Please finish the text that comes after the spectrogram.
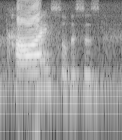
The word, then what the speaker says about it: chi: is the Greek letter Kai so this is it's spelled like it looks like chai but it's pronounced Kai like k a i Kai Square test and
